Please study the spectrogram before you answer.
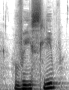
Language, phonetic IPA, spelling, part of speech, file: Ukrainian, [ˈʋɪsʲlʲiu̯], вислів, noun, Uk-вислів.ogg
- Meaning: expression (colloquialism or idiom)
